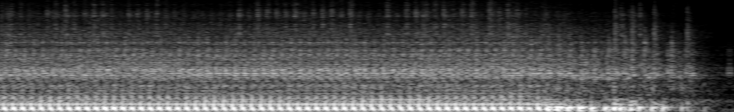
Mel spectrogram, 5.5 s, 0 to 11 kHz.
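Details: MTD Yard Machine 22-inch snowblower, 179 cc engine after drilling out the carburettor main jet: steady even idle with no surging, then spins down at shutoff; running healthy.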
